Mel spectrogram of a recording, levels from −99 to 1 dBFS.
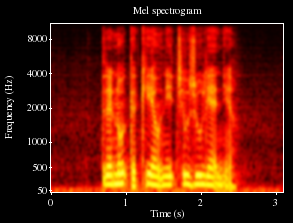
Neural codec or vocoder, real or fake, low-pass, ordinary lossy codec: autoencoder, 22.05 kHz, a latent of 192 numbers a frame, VITS, trained on many speakers; fake; none; none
